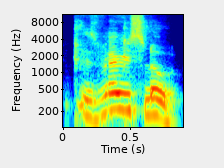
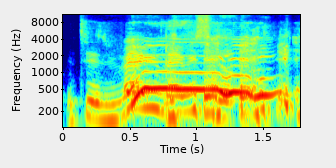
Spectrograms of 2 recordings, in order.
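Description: First: Said in the usual way. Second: Very slow, rising high and loud; drawn out slowly. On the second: Shown as a demonstration.

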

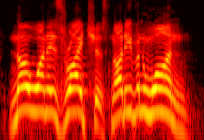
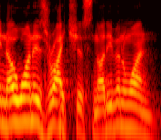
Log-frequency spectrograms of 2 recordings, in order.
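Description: First: Higher, louder, hammering each word; emphatic repeat. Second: Said in the usual way. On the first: Shown as a demonstration. Preacher answering the Mother Teresa objection, loud and emphatic. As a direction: slam it home the second time. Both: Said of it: "what about Mother Teresa?".

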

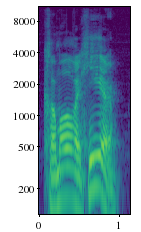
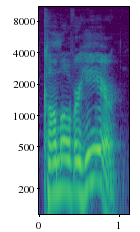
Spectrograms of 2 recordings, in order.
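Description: First: Mild mock call in a German accent, pitched high; restrained high-pitched German-accented holler; German-accented shout. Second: Lightly voiced sergeant, much higher, falling at the end; mild mock holler across a distance; sergeant calling back. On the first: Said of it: "shouted in English with a strong German accent". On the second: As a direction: echo the request as a high, drawn call. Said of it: "one of our sergeants repeated the request". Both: A narrator's reading.

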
